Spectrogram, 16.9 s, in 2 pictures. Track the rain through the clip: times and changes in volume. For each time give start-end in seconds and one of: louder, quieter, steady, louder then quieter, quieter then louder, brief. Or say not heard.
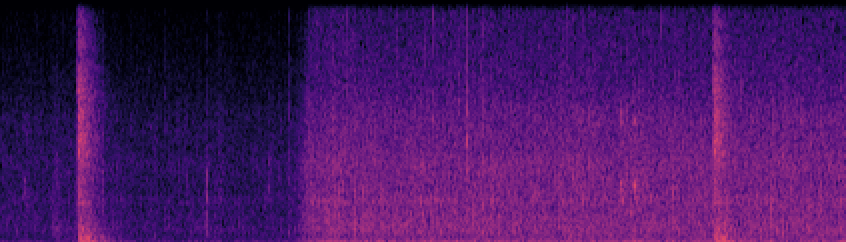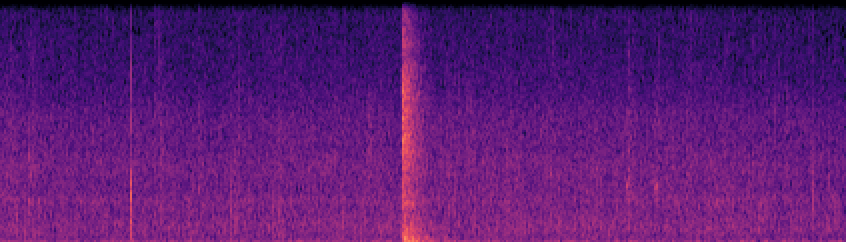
0.0-16.8 louder.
